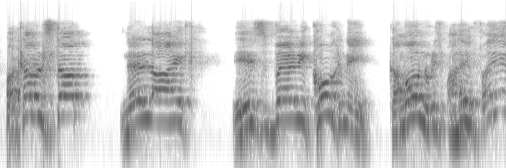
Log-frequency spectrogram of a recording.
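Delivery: imitating the teacher's high teasing voice. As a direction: playfully mimic a singing teacher's insistence. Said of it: "She stay on phone".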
